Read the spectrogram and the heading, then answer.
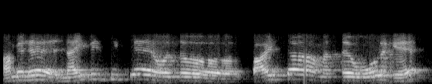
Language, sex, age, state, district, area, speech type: Kannada, male, 18-30, Karnataka, Chitradurga, urban, conversation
